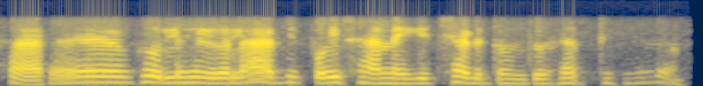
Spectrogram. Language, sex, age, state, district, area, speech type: Odia, female, 45-60, Odisha, Angul, rural, conversation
